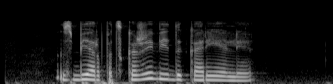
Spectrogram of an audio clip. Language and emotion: Russian, neutral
